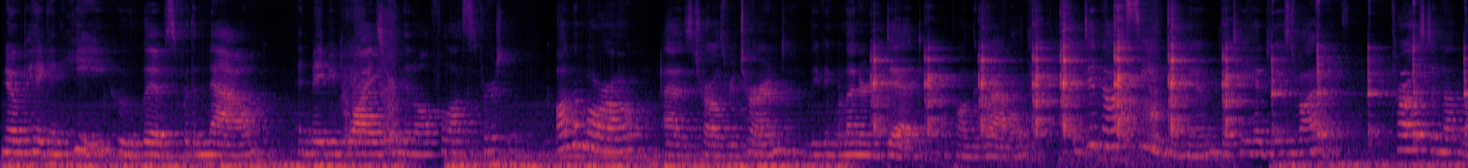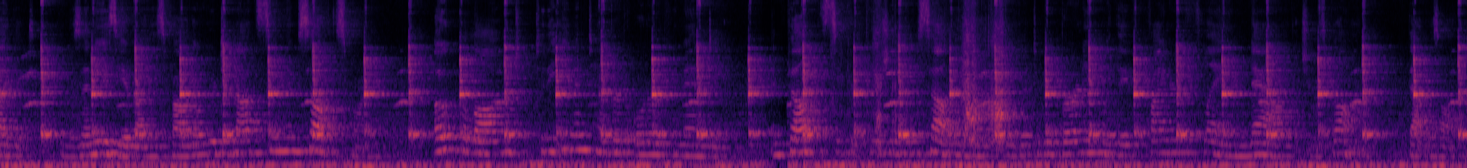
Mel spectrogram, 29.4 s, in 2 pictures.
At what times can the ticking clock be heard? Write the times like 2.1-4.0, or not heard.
0.0-29.3.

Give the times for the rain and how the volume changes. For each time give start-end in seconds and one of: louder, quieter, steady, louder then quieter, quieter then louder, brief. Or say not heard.
not heard.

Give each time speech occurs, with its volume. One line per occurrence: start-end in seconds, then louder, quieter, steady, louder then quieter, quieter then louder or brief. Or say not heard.
0.0-29.3 quieter.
